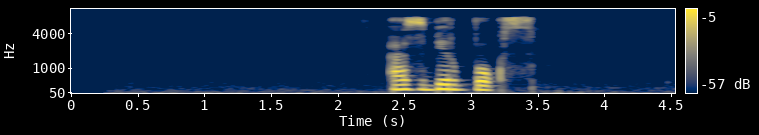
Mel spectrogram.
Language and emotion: Russian, neutral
